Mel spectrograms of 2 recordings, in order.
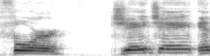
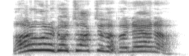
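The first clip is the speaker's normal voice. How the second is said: mock loud voice, pitched up, carrying far; 8 semitones higher than usual. Retelling what J J said near the banana: imitating J J saying it loudly. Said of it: "she says it very loudly".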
